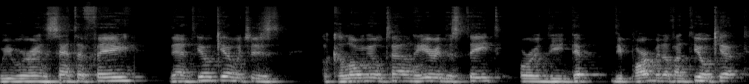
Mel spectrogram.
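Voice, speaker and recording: This man has an American accent and a fairly high pitch. His intonation is monotone and flat, and audible room echo surrounds it. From South Carolina and New York, US. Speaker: travel vlogger and English teacher. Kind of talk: casual interview chat.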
